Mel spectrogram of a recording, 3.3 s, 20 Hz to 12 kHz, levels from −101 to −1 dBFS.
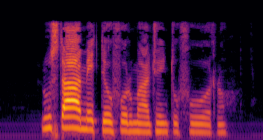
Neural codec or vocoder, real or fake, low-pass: none; real; 7.2 kHz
